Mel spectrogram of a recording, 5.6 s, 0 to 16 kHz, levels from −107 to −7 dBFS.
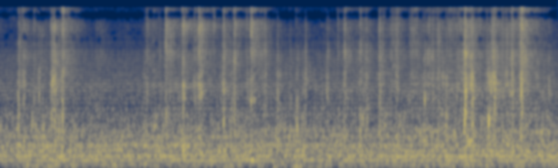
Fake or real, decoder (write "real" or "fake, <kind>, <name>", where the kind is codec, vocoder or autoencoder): fake, vocoder, BigVGAN v2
